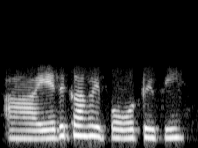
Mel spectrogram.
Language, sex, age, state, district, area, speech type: Tamil, female, 18-30, Tamil Nadu, Chennai, urban, conversation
